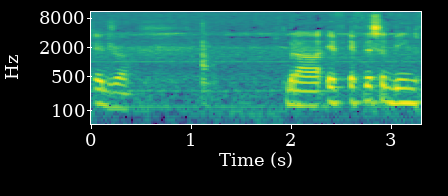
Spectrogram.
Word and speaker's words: IdrA: I've been saying Idra this whole game. It's actually pronounced Idra.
